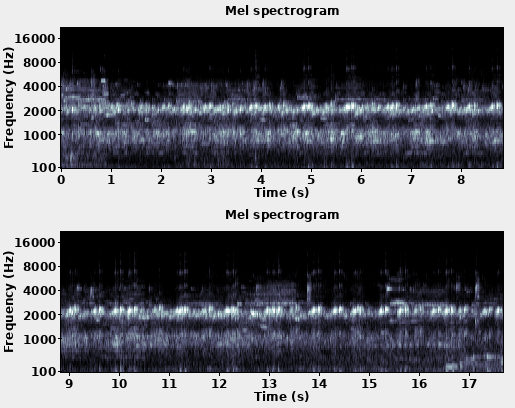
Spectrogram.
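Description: A Venezuelan glass frog gives high, thin peeping notes, repeated about once a second.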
